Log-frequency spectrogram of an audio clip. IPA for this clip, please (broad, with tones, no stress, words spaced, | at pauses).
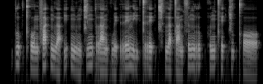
plu˥˩k̚tʰo˧nfa˥˩k̚ŋɯ˩˦a̯ ʔi˥˩t̚ŋɯ˨˩ŋ t͡ɕɯ˥˩ŋpra˧ŋkwe˨˩ʔre˥˩n ji˥˩ʔtre˦˥ʔt͡ɕʰɯ˧a̯ ta˩˦ŋsɯ˥˩ŋru˥˩k̚ hɯ˥˩ŋtʰe˥˩k̚t͡ɕu˥˩ʔ kʰɔː˨˩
